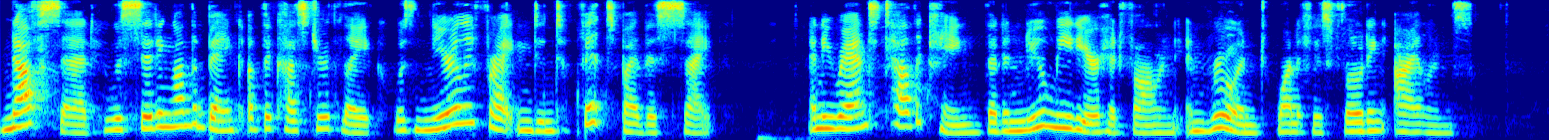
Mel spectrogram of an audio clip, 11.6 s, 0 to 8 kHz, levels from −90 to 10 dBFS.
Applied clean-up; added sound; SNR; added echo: neural mask model DeepFilterNet 3.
